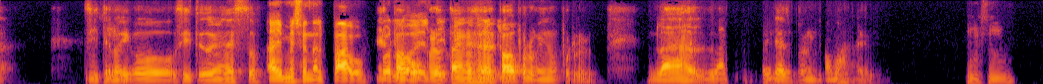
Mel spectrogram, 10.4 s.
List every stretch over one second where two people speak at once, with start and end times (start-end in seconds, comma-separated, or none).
3.7-5.2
